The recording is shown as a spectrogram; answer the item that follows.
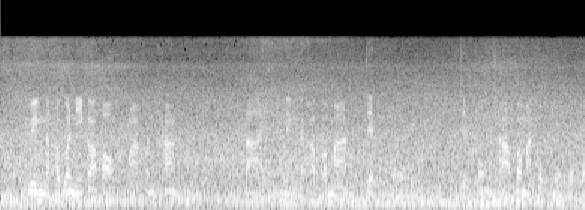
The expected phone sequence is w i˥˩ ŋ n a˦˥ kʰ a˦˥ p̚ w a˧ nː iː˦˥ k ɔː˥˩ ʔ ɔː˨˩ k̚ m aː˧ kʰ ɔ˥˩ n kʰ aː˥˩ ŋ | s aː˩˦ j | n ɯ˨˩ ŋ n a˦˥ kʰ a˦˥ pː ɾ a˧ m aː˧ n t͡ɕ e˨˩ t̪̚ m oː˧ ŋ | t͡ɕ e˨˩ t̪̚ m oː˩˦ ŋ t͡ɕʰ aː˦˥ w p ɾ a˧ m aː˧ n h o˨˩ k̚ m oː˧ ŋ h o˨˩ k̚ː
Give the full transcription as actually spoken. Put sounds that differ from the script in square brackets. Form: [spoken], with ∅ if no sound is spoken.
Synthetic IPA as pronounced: w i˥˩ ŋ n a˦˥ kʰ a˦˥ p̚ w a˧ nː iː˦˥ k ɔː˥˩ ʔ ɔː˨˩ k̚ m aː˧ kʰ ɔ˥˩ n kʰ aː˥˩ ŋ | s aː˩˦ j | n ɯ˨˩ ŋ n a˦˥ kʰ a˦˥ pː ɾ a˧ m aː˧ n t͡ɕ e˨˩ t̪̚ m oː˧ ŋ | t͡ɕ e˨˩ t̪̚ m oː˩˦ ŋ t͡ɕʰ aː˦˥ w p ɾ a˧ m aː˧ n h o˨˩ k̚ m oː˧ ŋ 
